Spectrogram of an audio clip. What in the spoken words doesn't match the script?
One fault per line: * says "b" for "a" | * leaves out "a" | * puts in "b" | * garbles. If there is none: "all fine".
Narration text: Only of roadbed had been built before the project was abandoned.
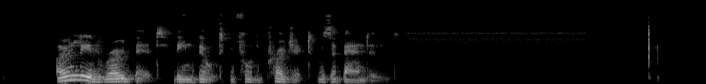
* leaves out "had"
